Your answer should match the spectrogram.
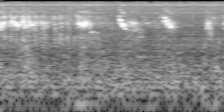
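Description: Small birds chirping: short, high calls repeated about twice a second.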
